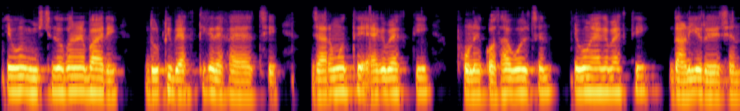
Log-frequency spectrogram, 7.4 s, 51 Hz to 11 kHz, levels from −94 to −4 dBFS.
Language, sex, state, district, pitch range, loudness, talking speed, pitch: Bengali, male, West Bengal, Jhargram, 120-135 Hz, -15 LUFS, 170 wpm, 130 Hz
